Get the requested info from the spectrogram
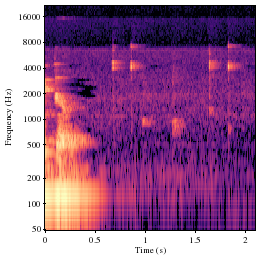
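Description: A man's speaking voice trails off in the first half second, followed by faint short clicks, two pairs of them.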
